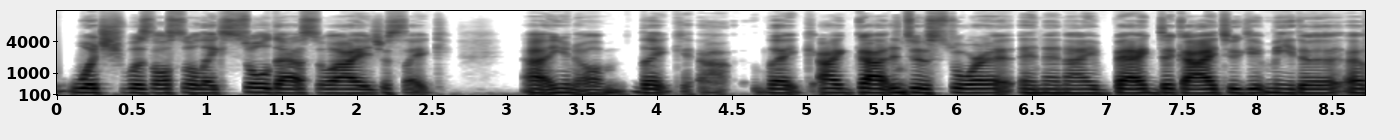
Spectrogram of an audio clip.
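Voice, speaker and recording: A woman's voice: on the low side, darkish tone, no echo, studio quality. A woman from Korea, a native Korean speaker, chatting casually in an interview as a jazz drummer, with many fillers and non-native phrasing.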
